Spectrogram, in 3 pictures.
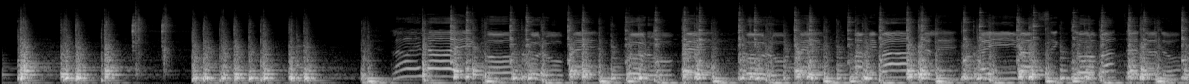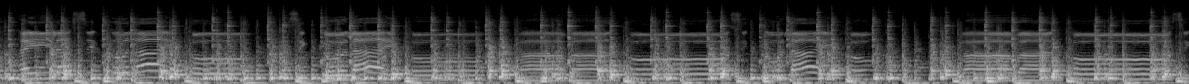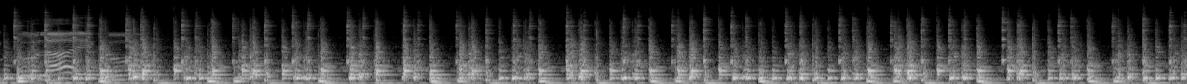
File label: lailaiko, drums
